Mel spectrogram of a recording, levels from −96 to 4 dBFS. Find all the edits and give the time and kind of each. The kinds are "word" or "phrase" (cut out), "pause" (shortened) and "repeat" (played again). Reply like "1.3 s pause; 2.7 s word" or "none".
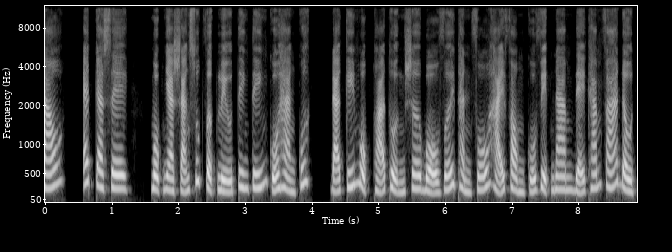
none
